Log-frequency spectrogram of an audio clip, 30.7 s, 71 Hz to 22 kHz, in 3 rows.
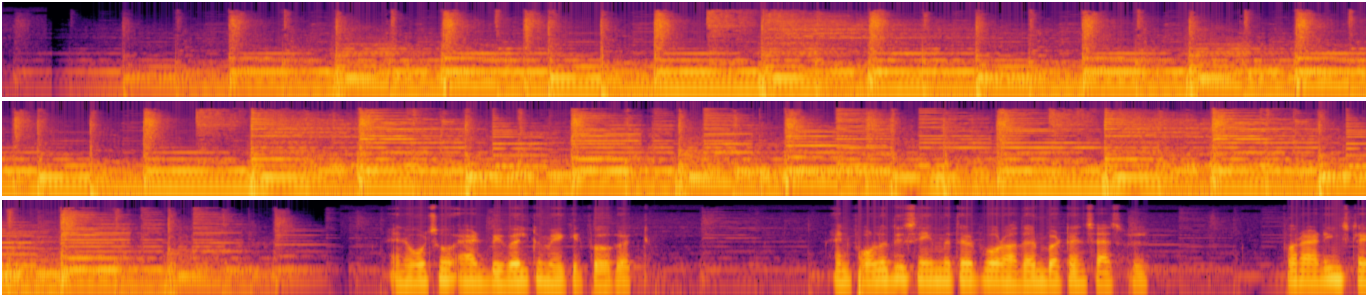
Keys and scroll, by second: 0.0-1.7 typing, 1.0 Return, 1.3 Escape, 2.4 Return, 3.2 ctrl+r, 4.0 Escape, 4.2-5.0 typing, 4.7 Tab, 5.5 Tab, 5.8 Tab, 6.1-6.7 typing, 7.2 Tab, 7.6 Tab, 8.6 2, 8.9 x, 9.2 ctrl+s, 9.4 ctrl+r, 9.9 Escape, 10.1 ctrl+r, 11.0 Escape, 11.2 ctrl+r, 11.6 Escape, 11.8 ctrl+r, 11.9 Escape, 12.1 ctrl+r, 13.1 ctrl+r, 13.1 Escape, 13.1 z, 14.2 ctrl+r, 14.8 Escape, 15.5 x, 15.9 ctrl+r, 16.2 Escape, 16.7-17.5 typing, 16.8 ctrl+s, 18.7 ctrl+s, 19.3 alt+shift+Tab, 19.5 z, 20.3 Tab, 27.3-28.0 typing, 30.3 z.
